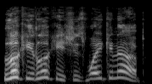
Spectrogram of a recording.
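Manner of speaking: high, eager character voice; excited announcement. Acted. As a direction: pipe up eagerly, loud at the start. Pony announces patient waking.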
